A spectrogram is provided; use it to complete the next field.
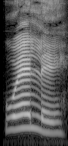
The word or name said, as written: huele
